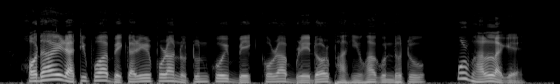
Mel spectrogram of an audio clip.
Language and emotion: Assamese, happy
